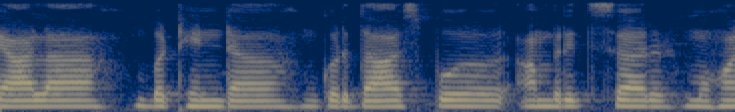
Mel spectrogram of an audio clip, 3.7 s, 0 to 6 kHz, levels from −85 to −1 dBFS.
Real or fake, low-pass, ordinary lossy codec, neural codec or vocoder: real; 5.4 kHz; Opus, 24 kbps; none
